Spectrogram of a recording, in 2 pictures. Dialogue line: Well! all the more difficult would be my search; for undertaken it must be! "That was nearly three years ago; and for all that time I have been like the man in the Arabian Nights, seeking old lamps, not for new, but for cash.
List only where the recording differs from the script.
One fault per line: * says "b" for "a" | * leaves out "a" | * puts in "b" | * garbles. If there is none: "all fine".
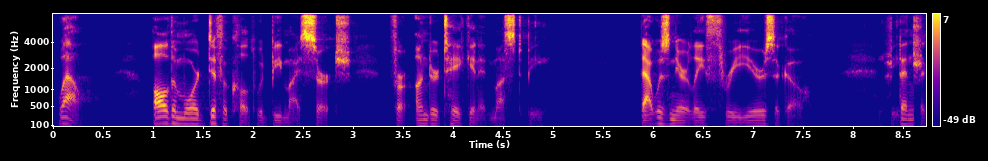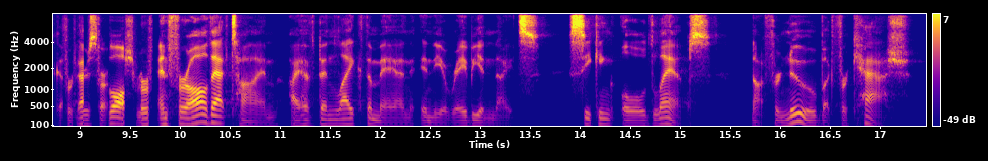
* garbles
